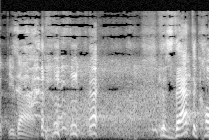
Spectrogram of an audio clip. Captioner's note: laughter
